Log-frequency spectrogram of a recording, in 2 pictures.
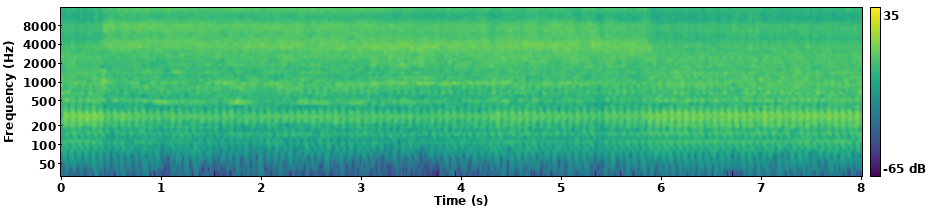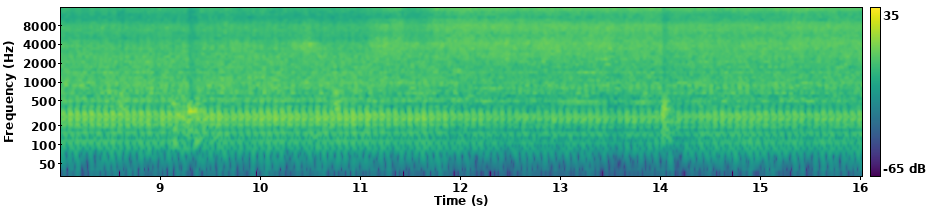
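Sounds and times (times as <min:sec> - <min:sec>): sawmill engine pulsing: 0:00.0 - 0:16.0.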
